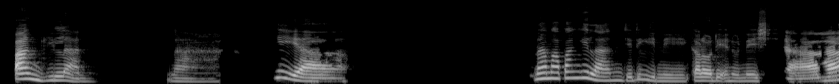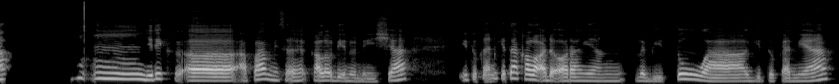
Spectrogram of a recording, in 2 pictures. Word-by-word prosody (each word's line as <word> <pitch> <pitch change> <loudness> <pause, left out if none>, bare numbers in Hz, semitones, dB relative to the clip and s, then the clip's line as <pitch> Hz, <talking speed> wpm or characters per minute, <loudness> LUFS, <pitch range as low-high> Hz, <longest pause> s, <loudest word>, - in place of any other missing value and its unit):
panggilan, 190 - +3 0.9
nah 135 -2 -12 0.6
iya. 275 - +2 2.3
Nama 275 0 +2
panggilan 240 -12 -1
jadi 170 +4 -6 0.2
gini 150 -1 -8
kalau 175 0 +2
di 165 - -5
Indonesia, 150 -2 -2 1.1
mhm, 255 -3 +2
jadi, 255 +5 +1
eee, 175 -1 +6
apa 235 +2 +1
misalnya 190 -3 -5
kalau 185 - +1
di 170 - -5
Indonesia 155 - -3 0.5
itu, - - -9
kan - - -4
kita 280 -1 0
kalo 230 -2 +5
ada - - +3
orang 170 0 +1
yang 160 -1 -6 0.3
lebih 75 -1 -6
tua 155 -11 +2
gitu 155 - -10
kan 150 - -4
ya. 170 +8 0
175 Hz, 105 wpm, -24 LUFS, 155-235 Hz, 2.3 s, eee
